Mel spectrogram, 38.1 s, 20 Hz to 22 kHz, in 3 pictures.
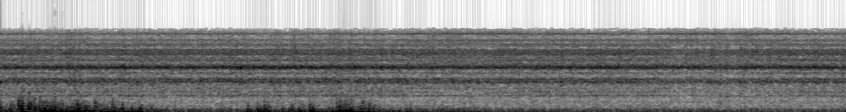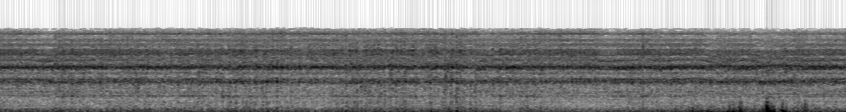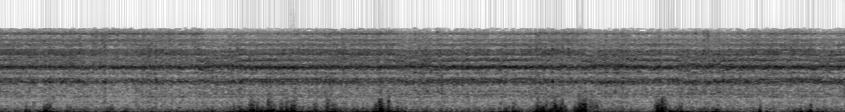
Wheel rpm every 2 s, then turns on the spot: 160, 160, 160, 160, 160, 160, 160, 160, 170, 160, 160, 160, 160, 160, 160, 160, 160, 160, 160.
none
